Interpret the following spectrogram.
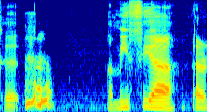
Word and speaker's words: Amicia: Amicia.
